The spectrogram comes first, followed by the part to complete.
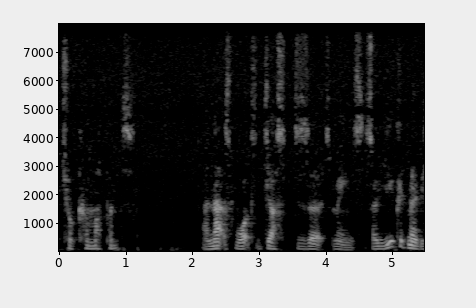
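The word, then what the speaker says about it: just deserts: ever heard this before as someone getting their just desserts just desserts not spelt de s the RT s which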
